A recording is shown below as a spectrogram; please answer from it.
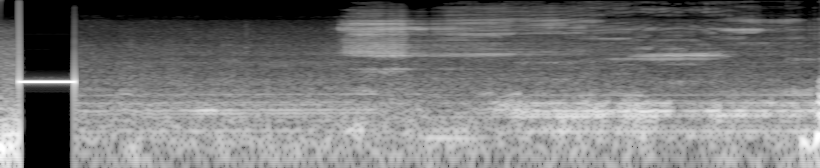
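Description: A single short, pure, high beep just after the start, with the rest of the sound muted around it: a censor bleep dubbed over the recording. It is followed by faint, steady background noise.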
